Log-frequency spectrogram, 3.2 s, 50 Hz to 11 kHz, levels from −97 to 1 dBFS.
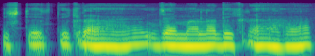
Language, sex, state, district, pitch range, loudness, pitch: Hindi, male, Bihar, Patna, 135-150 Hz, -14 LUFS, 145 Hz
